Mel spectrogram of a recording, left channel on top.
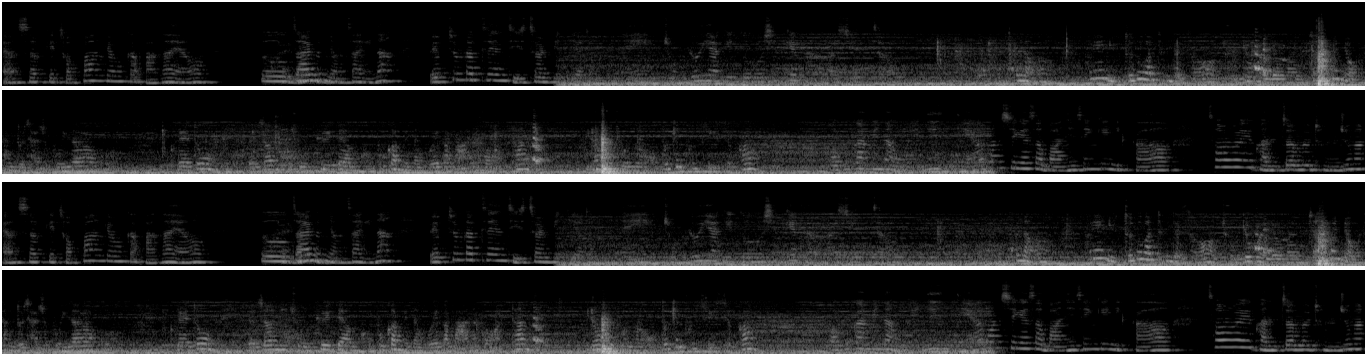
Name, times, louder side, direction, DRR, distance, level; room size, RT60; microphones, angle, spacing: voice 1, 0.0-2.1 2.6-9.0 21.9-27.2, right 1 dB, 15° right, 0.5 m, -44 dB
voice 2, 2.7-3.3 9.9-19.0 19.5-21.2, right 1 dB, 70° right, 0.9 m, -39 dB
sound 1, 5.5-23.5, equal, 35° right, 1.4 m, -37 dB
Drawer open or close, 9.1-14.1 14.5-14.8 15.1-17.3 17.7-20.7 21.0-21.2 21.5-21.6, left 3 dB, 50° left, 0.4 m, -35 dB
5.1 x 2.2 x 2.7 m
head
